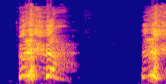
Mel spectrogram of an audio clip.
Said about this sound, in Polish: A niech pan kichnie.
